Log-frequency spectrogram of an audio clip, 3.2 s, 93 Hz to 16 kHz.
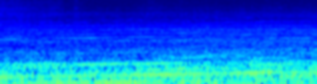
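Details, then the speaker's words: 2010 Ford F150 XLT 4WD driving uphill under load: faint high whine rising with acceleration and unchanged when steering, from a worn serpentine idler pulley bearing; two idler pulleys replaced. "that's a bearing as a bearing somewhere my serpentine though it sounds probably like like one of those idlers because it doesn't change when I turn"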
